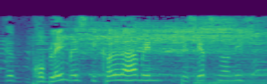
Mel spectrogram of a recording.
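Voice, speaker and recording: A man's voice: high voice, steady tone, quick pace. A man adding chatty analysis during live football radio commentary. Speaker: color commentator. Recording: dull sound with loud stadium music. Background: loud stadium music.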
